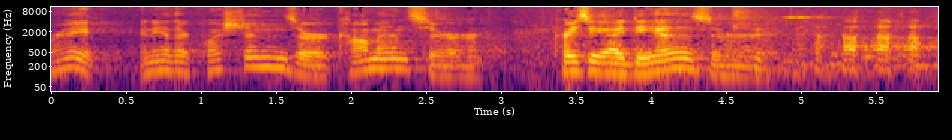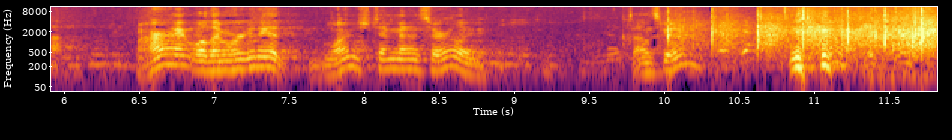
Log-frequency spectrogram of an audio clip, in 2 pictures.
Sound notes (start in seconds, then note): 6.7 laughter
